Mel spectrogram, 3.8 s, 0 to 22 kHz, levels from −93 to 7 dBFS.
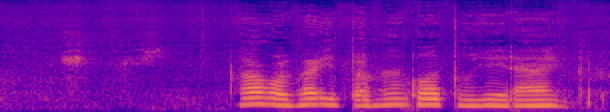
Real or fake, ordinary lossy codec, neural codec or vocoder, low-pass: fake; none; codec, 44.1 kHz, 1.7 kbps, Pupu-Codec; none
